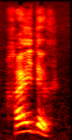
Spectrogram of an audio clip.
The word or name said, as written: xajdɯɣ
